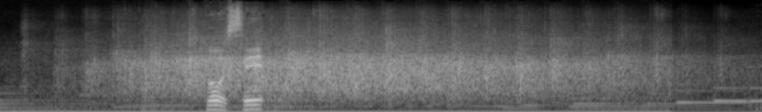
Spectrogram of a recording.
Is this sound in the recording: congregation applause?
yes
